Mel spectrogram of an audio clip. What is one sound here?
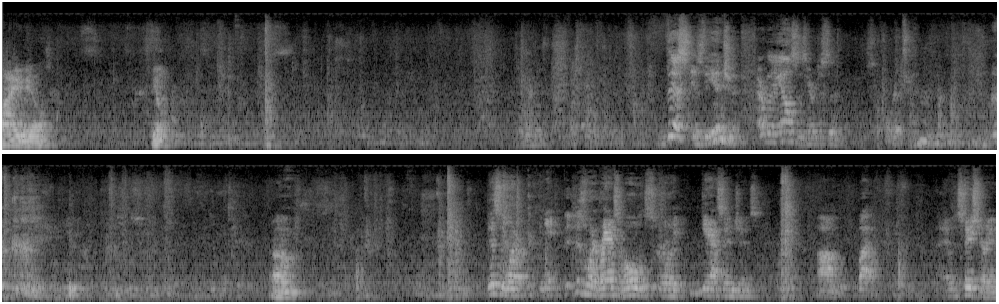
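A man talks calmly, as if giving a lecture.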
